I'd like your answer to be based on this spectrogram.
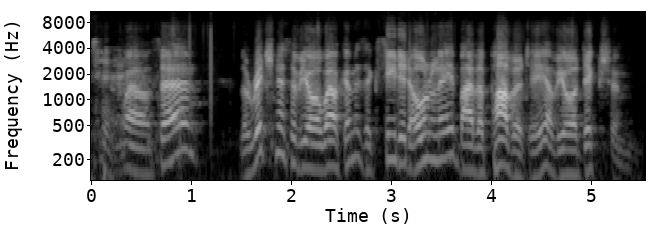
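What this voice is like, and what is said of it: Slight English accent. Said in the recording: “you speak with a slight English brogue”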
